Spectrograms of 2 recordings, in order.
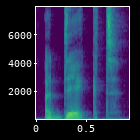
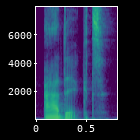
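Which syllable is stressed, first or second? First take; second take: second; first. First: The stress is on the second syllable. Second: The stress is on the first syllable. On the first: It is used as a verb. "is a verb ... the verb has the stress on the second syllable" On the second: It is used as a noun. "is a noun ... The noun has the stress at the beginning of the word"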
